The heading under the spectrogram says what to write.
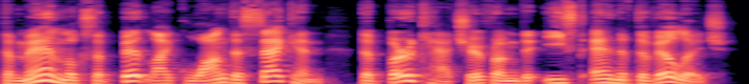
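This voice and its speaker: A man's voice: mid-range voice, very animated, moderate pace. A man as a plain farm workhand. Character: sharp-eyed male farm workhand.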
